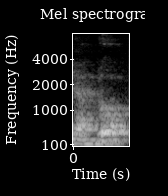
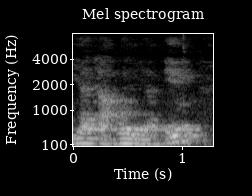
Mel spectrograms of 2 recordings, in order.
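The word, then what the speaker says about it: يدع اليتيم: Bahkan ada yang mengatakan yada'ul yatim, ya bacanya bukan yaduk tapi yada'ul yatim, yang mempunyai makna mengabaikan anak yatim.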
